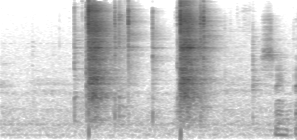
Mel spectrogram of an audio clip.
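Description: A metal tool clicks and knocks against wood.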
